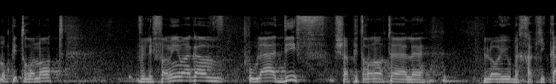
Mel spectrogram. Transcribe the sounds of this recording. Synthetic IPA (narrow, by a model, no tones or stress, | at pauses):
nupitʁo̞no̞t | velifamimaɡav | ulajadifʃeapitʁo̞no̞tae̞le̞ | lo̞ajubeχakik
